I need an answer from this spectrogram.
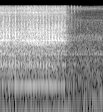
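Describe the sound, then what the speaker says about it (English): A round carbide cutter scrapes across wood on a lathe, a close, steady raspy shaving sound lasting under a second before dropping away to quiet room noise. "I'm going to use a round carbide cutter to help me get the swoops."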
